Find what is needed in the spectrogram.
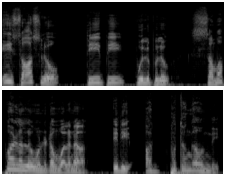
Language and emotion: Telugu, happy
